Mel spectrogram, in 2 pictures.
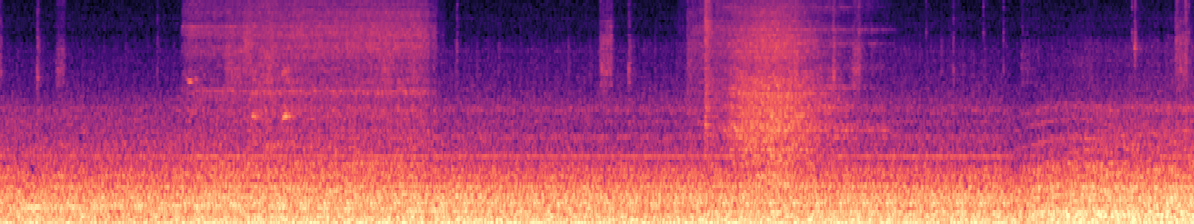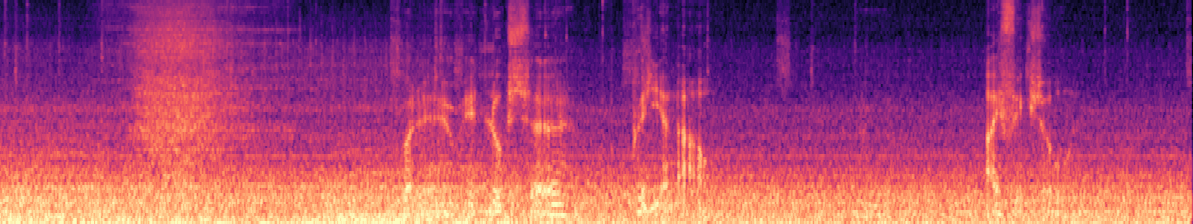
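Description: Train wheels clatter along the rails.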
